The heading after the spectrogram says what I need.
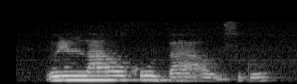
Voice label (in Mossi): "wẽn-loaak baoosgo", Moore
